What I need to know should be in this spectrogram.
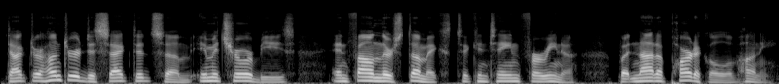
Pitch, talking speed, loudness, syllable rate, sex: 135 Hz, 145 wpm, -18 LUFS, 4.6 syllables/s, male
